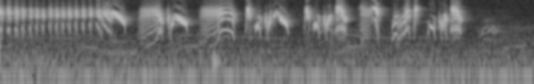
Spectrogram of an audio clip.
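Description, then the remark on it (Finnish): A marsh warbler sings a fast, varied stream of chattering and whistled phrases, with a barn swallow twittering faintly in the background and a low steady hum underneath. “No sitten otetaan toinen luhtakerttonen, niin kun ette usko kerralla”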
